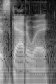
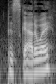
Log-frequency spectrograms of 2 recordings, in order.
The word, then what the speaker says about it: Piscataway: How do you say? – Piscataway. – Piscataway? – Yeah.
